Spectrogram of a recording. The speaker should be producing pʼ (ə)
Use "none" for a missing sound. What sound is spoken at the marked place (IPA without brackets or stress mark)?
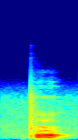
ø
